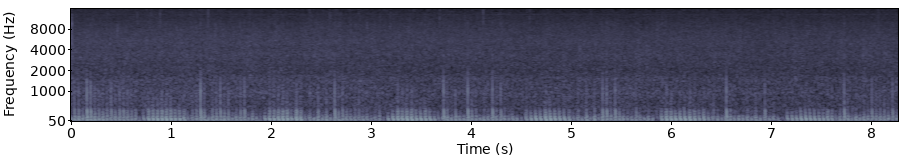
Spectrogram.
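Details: Happy, relaxed orange tabby and calico cats asleep during rain give a soft continuous purr, a low buzzing throb repeating in inhale-exhale cycles under a light hiss of falling rain.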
